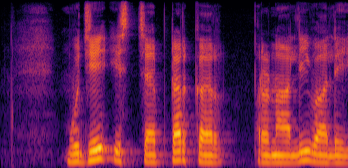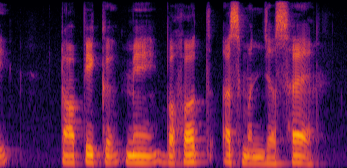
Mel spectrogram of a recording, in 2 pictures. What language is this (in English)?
Hindi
